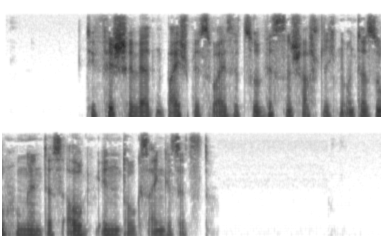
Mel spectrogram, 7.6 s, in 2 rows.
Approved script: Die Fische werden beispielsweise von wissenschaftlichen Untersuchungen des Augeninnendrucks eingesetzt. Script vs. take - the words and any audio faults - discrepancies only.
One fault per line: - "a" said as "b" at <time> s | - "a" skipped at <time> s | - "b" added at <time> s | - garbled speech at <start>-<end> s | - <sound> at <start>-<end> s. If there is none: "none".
- "von" said as "zu" at 2.4 s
